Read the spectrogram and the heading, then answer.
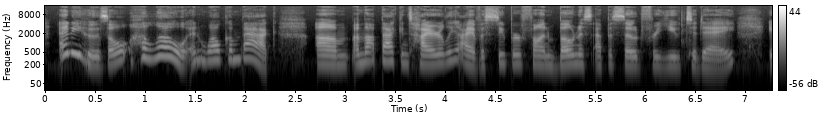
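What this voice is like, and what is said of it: Hoarse, cracking, partly lost voice. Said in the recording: “My voice keeps cracking... I was hooting and hollering... I kind of lost my voice.”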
